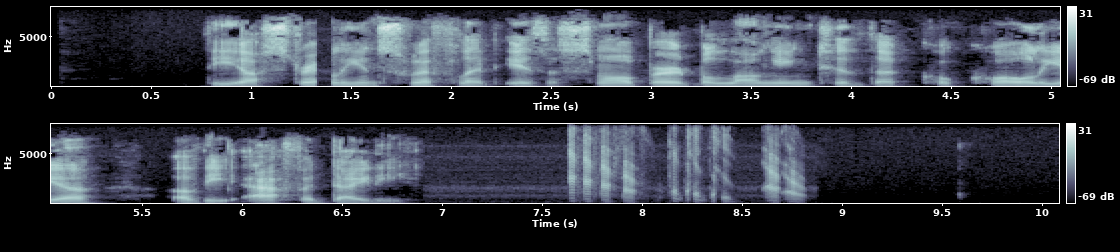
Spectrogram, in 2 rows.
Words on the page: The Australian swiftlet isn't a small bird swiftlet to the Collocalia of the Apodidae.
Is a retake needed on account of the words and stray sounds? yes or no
yes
